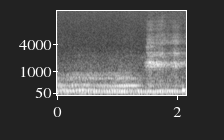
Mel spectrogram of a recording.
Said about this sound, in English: that sounded like a motorcycle in Buffalo. Yeah, it was a motorcycle.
